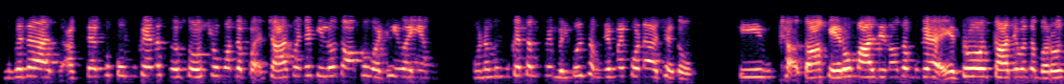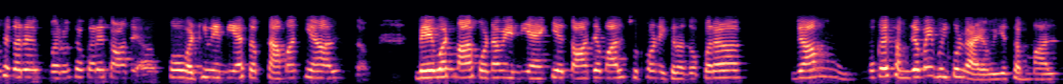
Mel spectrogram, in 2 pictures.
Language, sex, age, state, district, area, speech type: Sindhi, female, 30-45, Maharashtra, Mumbai Suburban, urban, conversation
